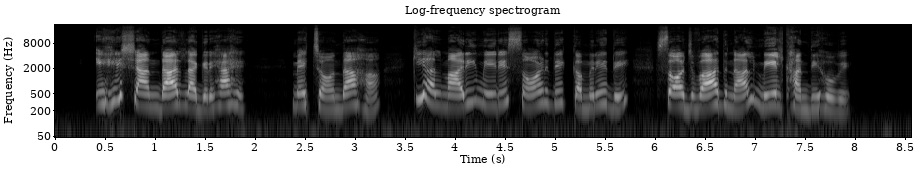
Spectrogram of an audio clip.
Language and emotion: Punjabi, happy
